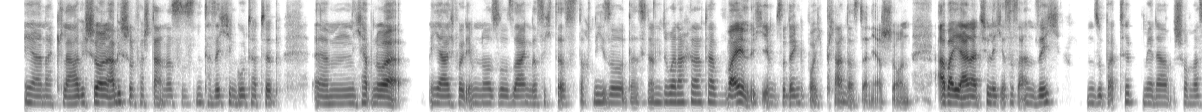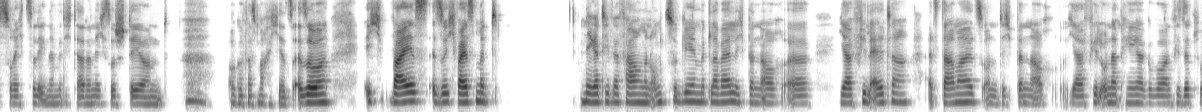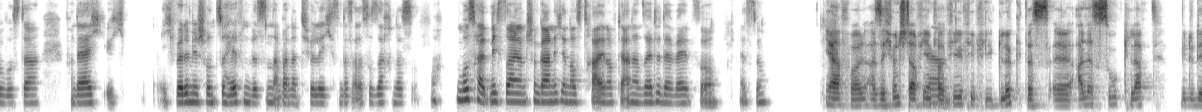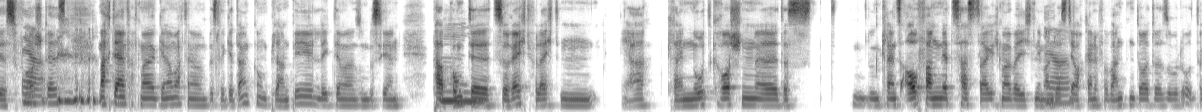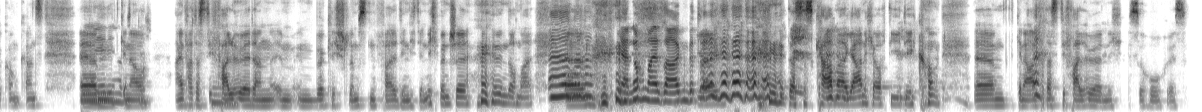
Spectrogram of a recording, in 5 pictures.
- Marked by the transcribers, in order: stressed: "weil"; inhale; sniff; stressed: "so"; giggle; giggle; laugh; laughing while speaking: "kommt"; giggle
- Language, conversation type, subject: German, advice, Sollte ich für einen besseren Job oder einen besseren Lebensstil in eine andere Stadt umziehen?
